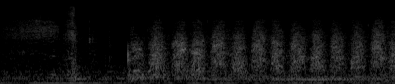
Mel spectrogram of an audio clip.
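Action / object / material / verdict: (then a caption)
scrape / rubber treadmill belt wiped with a cloth / rubber / none. A gloved hand rubs and wipes a blue microfiber cloth back and forth across a black rubber treadmill belt bearing a red Sunny logo. After a softer, hissy first second, a steady run of quiet, bright swishing strokes follows at a brisk, somewhat uneven rhythm.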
